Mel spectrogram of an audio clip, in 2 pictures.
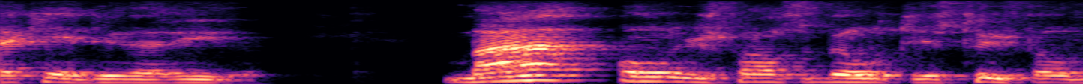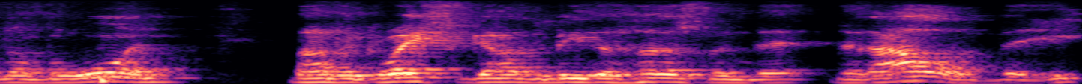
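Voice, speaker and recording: Somewhat breathy, a man speaks at a fairly quick pace and a medium pitch. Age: 70s. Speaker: pastor. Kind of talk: interview answer, preacher style.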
